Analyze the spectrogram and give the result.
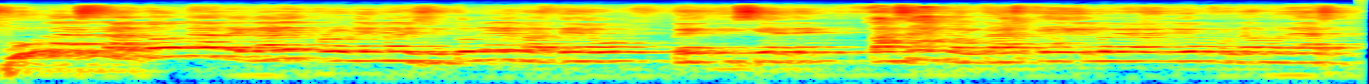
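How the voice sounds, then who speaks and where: A man's voice: high-pitched, mellow. A man preaching a sermon, telling Bible stories with dramatic rises and drops in his voice. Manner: storytelling with dramatic rises and falls. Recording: echoey room, mic at a distance.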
